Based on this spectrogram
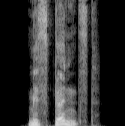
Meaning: second-person singular present of missgönnen
- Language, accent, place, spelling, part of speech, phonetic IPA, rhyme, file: German, Germany, Berlin, missgönnst, verb, [mɪsˈɡœnst], -œnst, De-missgönnst.ogg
